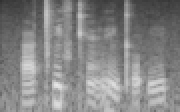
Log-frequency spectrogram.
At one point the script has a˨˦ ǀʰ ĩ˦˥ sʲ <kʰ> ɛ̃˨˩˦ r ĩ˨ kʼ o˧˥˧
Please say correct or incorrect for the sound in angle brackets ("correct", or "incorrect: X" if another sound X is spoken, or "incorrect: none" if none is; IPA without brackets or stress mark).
correct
